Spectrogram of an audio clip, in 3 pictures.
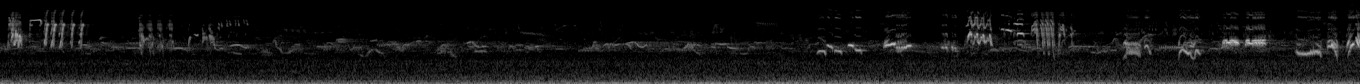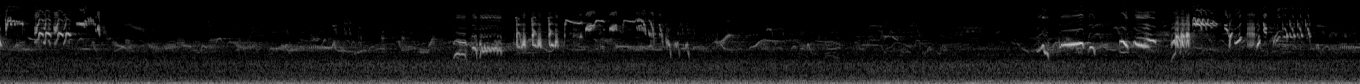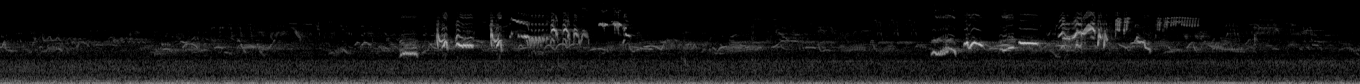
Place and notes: Brno, Lužánky - park ambience
04:30 Brno, Lužánky
(remote microphone: AOM5024/ IQAudio/ RasPi2)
